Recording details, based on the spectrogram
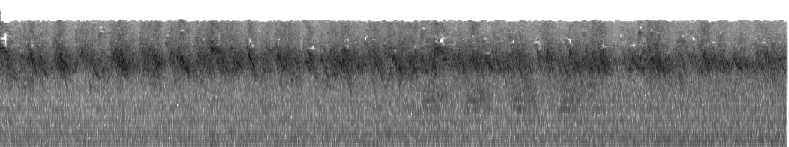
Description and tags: best bird spot ever
Birds in urban background
bird, singingbirdsongbird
